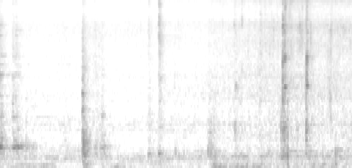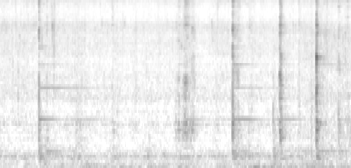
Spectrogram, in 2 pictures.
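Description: Onion and garlic fry with chilli powder and green chilli while a spoon stirs them, making a continuous soft sizzle broken by repeated clicks and scrapes against the pan, close and with no voices.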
